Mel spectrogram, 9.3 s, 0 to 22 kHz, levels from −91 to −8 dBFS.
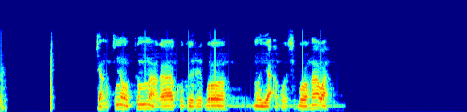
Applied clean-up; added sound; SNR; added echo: none; none; none; none.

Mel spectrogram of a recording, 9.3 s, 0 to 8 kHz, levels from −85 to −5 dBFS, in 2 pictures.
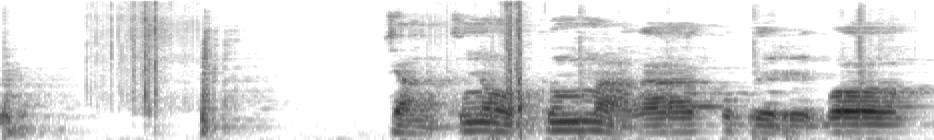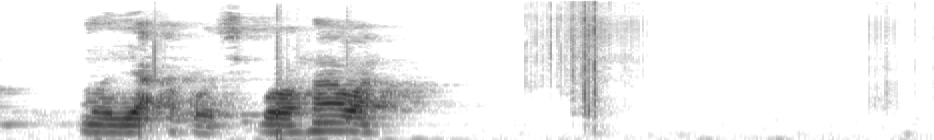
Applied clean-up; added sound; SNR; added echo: classical method WPE with log-MMSE.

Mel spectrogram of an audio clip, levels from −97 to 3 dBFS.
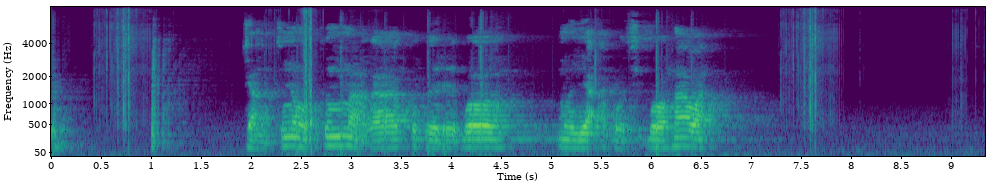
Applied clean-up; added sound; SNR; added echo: none; Crack; 18 dB; reverberation time 1.0 s.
